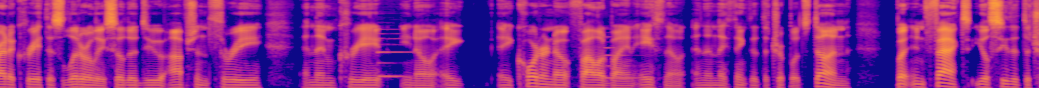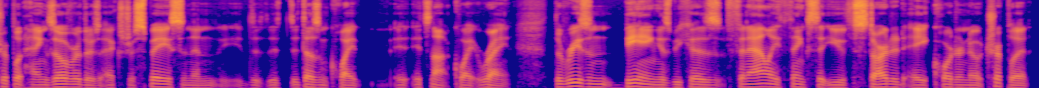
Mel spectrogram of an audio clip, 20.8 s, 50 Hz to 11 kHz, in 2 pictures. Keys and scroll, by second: 2.1 alt+3, 5.7 Down, 6.1 4.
